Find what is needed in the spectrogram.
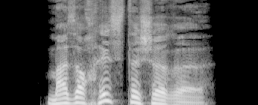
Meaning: inflection of masochistisch: 1. strong/mixed nominative/accusative feminine singular comparative degree 2. strong nominative/accusative plural comparative degree
- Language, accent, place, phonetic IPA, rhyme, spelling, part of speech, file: German, Germany, Berlin, [mazoˈxɪstɪʃəʁə], -ɪstɪʃəʁə, masochistischere, adjective, De-masochistischere.ogg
